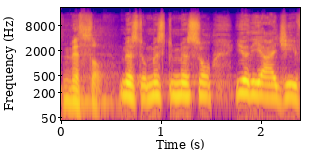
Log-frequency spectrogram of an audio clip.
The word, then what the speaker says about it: Missal: Missal, am I pronouncing your name correctly? It's Missal.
